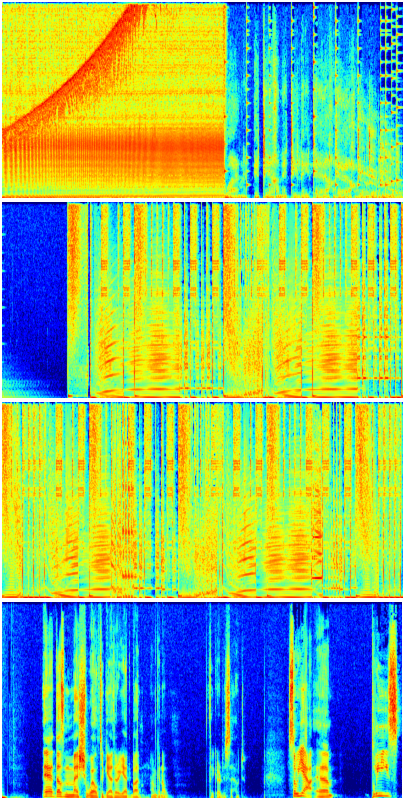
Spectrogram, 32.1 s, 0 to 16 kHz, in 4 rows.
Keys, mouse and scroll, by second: 7.2-7.6 scroll down 2, 8.1-9.3 scroll down 3, 9.6 scroll down 1, 10.5-11.0 scroll down 1, 11.4 scroll down 1, 12.2 scroll down 1, 13.3 scroll up 1, 13.9 click, 14.8-15.3 scroll up 2, 16.4 click, 20.2 ctrl+scroll up 2, 24.1 space.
